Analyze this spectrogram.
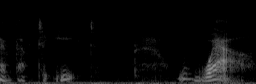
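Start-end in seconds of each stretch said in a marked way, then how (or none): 1.8-2.5 whispered well; a soft suspenseful whisper; hushed storyteller's aside. A narrator's reading.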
